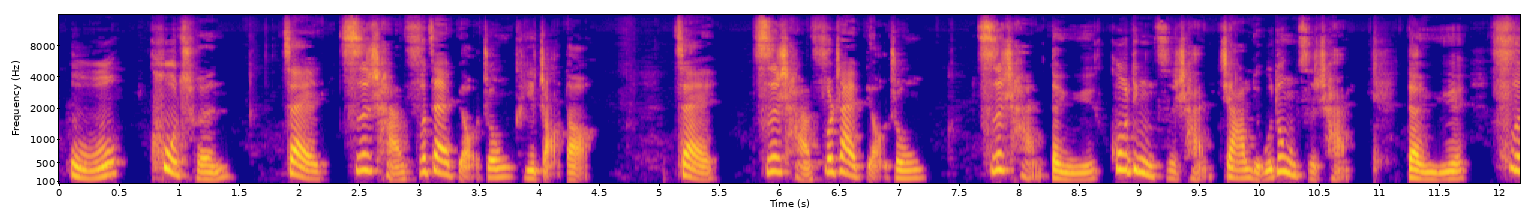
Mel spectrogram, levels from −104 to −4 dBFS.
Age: 30-49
